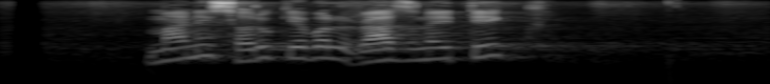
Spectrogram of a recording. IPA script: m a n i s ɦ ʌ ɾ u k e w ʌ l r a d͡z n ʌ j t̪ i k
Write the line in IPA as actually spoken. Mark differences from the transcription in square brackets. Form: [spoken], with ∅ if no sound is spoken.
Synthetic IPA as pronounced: m a n i s ɦ ʌ ɾ u k e [b] ʌ l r a d͡z n ʌ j t̪ i k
